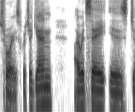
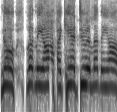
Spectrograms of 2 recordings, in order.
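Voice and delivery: screaming, high-pitched; 14 semitones higher, 4 dB louder than usual. Describing riders at the top of a wooden roller coaster, imitating people screaming. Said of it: "some people are screaming like".

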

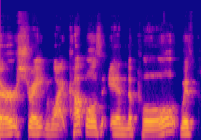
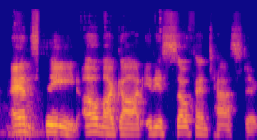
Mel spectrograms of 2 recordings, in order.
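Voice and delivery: plain

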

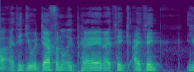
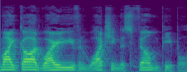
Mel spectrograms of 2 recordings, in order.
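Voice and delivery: put-on scornful, exasperated, fed-up outburst. Retelling how a director sounds on his commentary: imitating an exasperated director. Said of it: "is how he sounds".

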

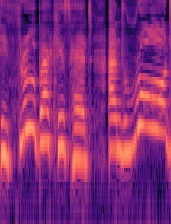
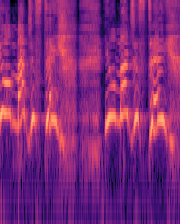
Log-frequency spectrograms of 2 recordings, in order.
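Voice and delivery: very high, loud calling shout; 12 semitones higher than usual. The court jester bursts into the throne room to the king, shouted. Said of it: "shouted the court jester as he burst into the throne room".

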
